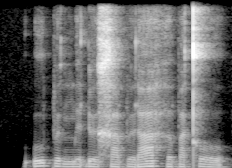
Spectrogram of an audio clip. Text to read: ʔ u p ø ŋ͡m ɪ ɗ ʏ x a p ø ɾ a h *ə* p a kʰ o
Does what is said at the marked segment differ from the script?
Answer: no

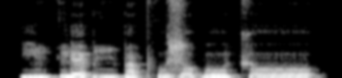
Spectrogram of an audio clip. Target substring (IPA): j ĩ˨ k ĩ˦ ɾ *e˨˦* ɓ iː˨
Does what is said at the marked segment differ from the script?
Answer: yes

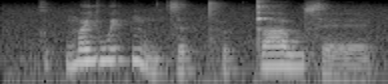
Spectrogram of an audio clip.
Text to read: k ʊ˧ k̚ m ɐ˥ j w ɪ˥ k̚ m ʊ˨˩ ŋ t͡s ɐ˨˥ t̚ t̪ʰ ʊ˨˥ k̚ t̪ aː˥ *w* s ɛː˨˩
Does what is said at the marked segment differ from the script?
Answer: no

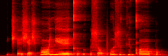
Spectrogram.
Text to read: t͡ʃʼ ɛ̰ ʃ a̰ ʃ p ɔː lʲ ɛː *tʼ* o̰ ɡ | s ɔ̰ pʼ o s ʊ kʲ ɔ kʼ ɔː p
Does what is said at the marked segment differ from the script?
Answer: yes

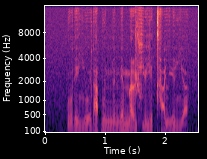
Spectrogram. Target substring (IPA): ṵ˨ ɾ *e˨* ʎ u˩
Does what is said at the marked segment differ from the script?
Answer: yes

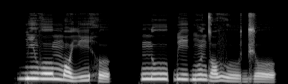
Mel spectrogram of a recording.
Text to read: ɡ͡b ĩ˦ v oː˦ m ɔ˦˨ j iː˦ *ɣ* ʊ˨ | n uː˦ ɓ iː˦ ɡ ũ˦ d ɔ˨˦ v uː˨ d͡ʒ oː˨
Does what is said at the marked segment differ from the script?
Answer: yes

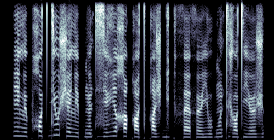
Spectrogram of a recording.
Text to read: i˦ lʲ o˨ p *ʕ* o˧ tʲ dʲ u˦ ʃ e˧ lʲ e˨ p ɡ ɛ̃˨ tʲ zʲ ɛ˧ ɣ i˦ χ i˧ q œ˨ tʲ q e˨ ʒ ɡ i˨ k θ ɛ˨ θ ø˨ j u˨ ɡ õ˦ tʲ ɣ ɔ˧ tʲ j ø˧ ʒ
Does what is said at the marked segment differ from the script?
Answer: yes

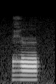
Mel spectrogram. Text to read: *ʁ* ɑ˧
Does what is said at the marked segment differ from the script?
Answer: no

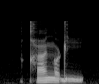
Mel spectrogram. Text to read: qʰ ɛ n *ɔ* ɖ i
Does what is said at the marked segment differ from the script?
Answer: no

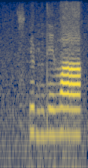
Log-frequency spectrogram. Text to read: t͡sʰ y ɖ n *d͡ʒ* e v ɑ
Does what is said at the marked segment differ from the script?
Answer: yes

